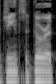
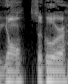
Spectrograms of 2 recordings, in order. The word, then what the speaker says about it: Jean Segura: And yet, yeah, look, I don't mind that back and forth, the Gene Segura thing, or Jean Segura, however you want to pronounce it.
